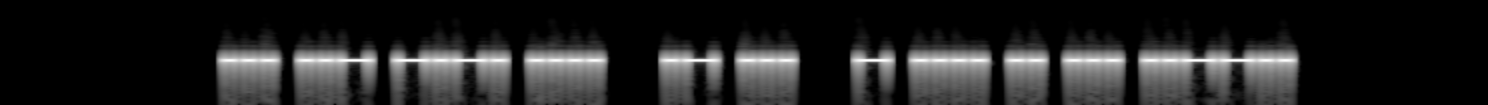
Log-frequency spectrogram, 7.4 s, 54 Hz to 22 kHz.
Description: Morse code, heard as a keyed tone, about 25 wpm, 700 Hz. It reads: SUCH AS THIS?
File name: practice / 25wpm / Sentences with 2-Word Phrases - 25wpm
